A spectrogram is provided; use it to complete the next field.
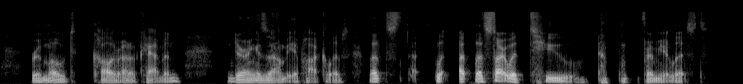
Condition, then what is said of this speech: Stuttering. Sometimes it makes me stutter less, I think, because I'm not trying to cover it up.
